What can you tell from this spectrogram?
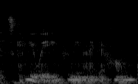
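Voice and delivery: fast, breathless whisper to herself; excited whisper. Retold or imitated. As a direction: whisper it quickly, full of anticipation. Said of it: "and I was like".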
